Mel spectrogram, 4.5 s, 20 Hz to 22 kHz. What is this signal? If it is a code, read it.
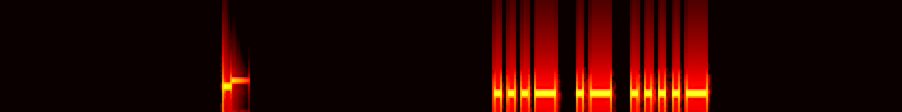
Morse code, heard as a keyed tone, about 34 wpm, 700 Hz. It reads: VA4
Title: All Cut Numbers - 3-Digit 35wpm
